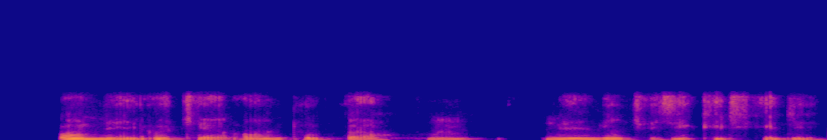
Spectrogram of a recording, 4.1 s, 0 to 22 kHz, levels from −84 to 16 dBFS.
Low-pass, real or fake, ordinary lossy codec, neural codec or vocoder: 7.2 kHz; fake; Opus, 16 kbps; codec, 24 kHz, 3 kbps, HILCodec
